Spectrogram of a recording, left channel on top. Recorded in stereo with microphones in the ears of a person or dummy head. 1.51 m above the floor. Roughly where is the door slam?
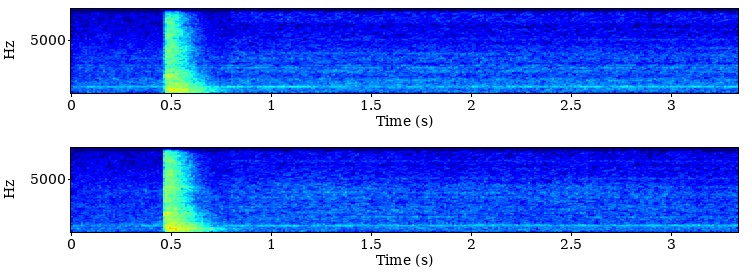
Right.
